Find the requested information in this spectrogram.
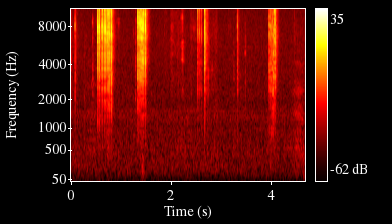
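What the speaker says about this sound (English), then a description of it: "The soft ratchets for the legs." Soft ratchet leg joints on a toy action figure click in short bursts of rapid ratcheting, several separate close, quiet clicks spaced irregularly with gaps of near silence and no speech.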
